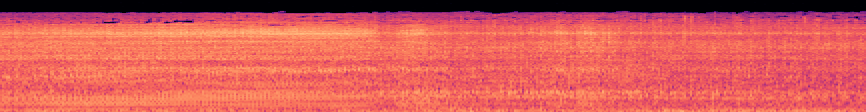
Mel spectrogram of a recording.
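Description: Small hard wheels roll over smooth pavement with a steady rumble.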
